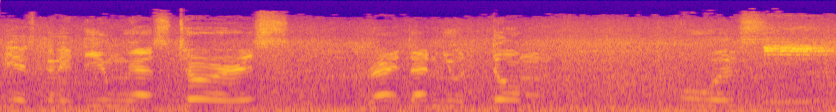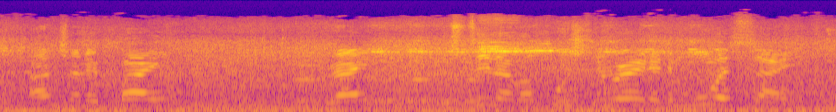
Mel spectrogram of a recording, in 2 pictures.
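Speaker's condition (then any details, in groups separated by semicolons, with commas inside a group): No condition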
